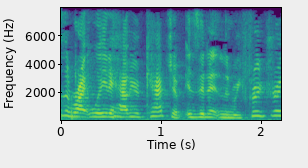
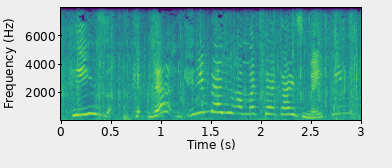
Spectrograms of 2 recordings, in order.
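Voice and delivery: excited; 10 semitones higher than usual. Real, not acted. Amazed at the sauce mascot.

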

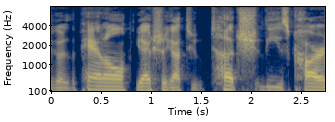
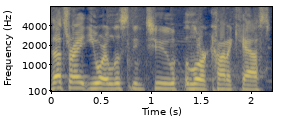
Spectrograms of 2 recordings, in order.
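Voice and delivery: booming showman welcome, pitched high; grand entrance announcement; 6 semitones higher, 3 dB louder than usual. Acted. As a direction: announce it like a game show host. Podcast host's big intro.

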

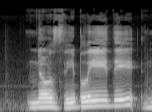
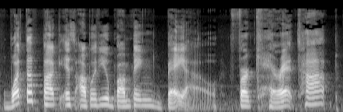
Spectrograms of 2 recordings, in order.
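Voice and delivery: storming out; 7 semitones higher, 4 dB louder than usual. Retold or imitated. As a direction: storm in and demand an answer. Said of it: "storming out".

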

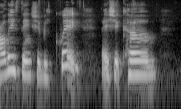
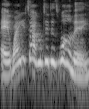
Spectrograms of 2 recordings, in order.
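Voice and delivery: high, rapid challenge; acted incredulity; 10 semitones higher, much faster than usual. Disciples to Jesus at the well, incredulous. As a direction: question him in pitched-up disbelief. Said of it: "they was like".

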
